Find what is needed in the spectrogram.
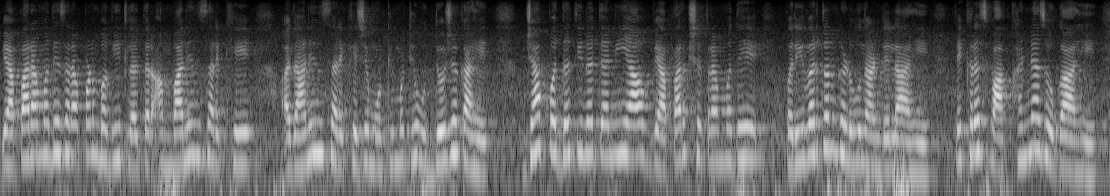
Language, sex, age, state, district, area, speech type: Marathi, female, 18-30, Maharashtra, Sangli, urban, spontaneous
